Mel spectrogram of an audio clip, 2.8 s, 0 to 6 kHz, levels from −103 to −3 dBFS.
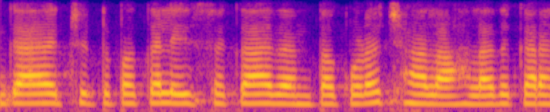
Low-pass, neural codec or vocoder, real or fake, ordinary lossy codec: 5.4 kHz; codec, 16 kHz, 4.8 kbps, FACodec; fake; Opus, 32 kbps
